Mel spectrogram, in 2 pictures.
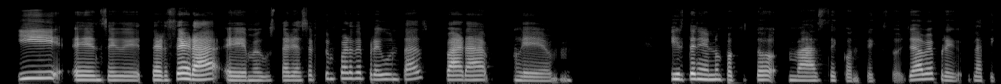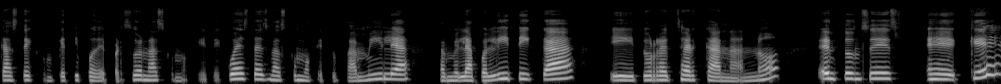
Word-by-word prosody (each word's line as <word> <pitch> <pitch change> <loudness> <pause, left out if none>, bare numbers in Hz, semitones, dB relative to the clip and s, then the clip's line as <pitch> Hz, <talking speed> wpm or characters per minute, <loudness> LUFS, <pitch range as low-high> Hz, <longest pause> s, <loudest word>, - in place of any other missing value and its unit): Y 290 +3 +4
en 205 0 +2
se 195 -1 -2
tercera, 220 +3 +7
eh, 190 -1 +1
me 190 0 -3
gustaría 190 +1 -3
hacerte 215 +6 -8
un - - -5
par 275 0 -1
de 275 - -1
preguntas 235 +4 -3
para, 210 -1 +2 0.2
eh, 175 -2 -2 1.2
ir 245 -2 +2
teniendo 230 -2 +5
un - - -10
poquito 205 +1 -3
más 185 -1 -1
de 190 -2 -6
contexto. 160 -1 -13
Ya 220 +2 +4
ve 250 +2 +2
pre 185 -8 -6
platicaste 195 +2 -6
con 170 -4 -19
qué 180 - -9
tipo 205 -2 -8
de 170 - -6
personas 200 -2 -4
como 160 -3 -18
que - - -18
te 105 - -20
cuesta. 250 0 +1
Es 230 0 -3
más 200 -2 -5
como 195 -4 -6
que - - -18
tu - - -21
familia, 230 +8 0 0.3
familia 180 +1 0
política 245 - +2 0.3
y 195 -1 0
tu 200 - +1
red 205 -1 -1
cercana, 180 -9 -1
¿no? 210 - -3 0.4
Entonces, 265 0 +2 0.2
eh, 235 -2 +2
¿qué 305 +6 +4
210 Hz, 150 wpm, -24 LUFS, 190-245 Hz, 1.2 s, tercera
